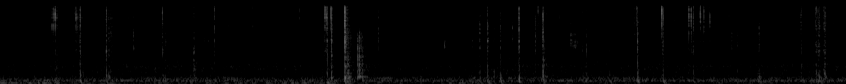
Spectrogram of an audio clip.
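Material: Glycerin soap.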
